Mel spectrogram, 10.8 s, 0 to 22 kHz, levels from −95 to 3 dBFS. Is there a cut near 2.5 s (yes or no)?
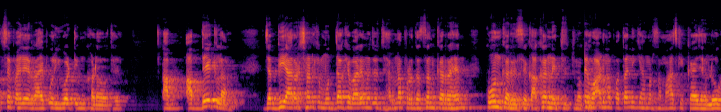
no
